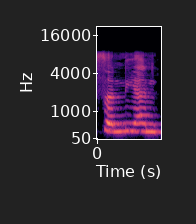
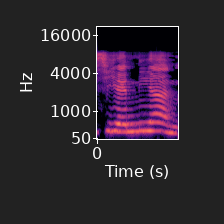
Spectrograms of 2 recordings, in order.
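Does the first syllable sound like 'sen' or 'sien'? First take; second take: sen; sien. First: The first syllable sounds like 'sen'. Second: The first syllable sounds like 'sien'. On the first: The speaker calls it wrong. "bukan bukan senian" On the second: The speaker calls it right. "tapi sienian"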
